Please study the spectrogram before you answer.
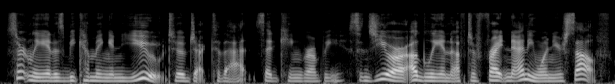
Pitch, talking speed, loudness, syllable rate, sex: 170 Hz, 215 wpm, -20 LUFS, 6.1 syllables/s, female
